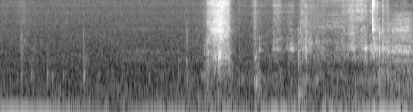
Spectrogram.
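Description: Quiet work sounds over a low steady hum: one brief soft rustle about halfway through, from paper being handled on the craft table, and a few faint ticks near the end.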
